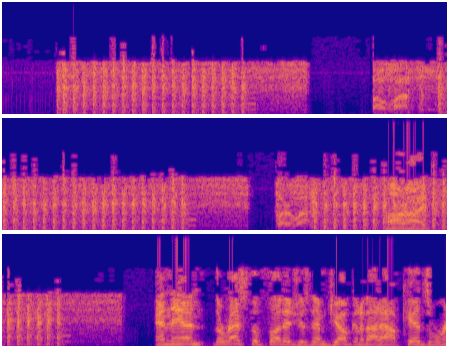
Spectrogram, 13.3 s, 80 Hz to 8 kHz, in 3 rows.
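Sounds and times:
rapid gunfire bursts from an aircraft-mounted gun: 0:00.5 - 0:02.8, 0:04.2 - 0:06.6, 0:07.4 - 0:10.0
speech: 0:03.7 - 0:04.9, 0:07.2 - 0:08.9, 0:10.4 - 0:13.3.

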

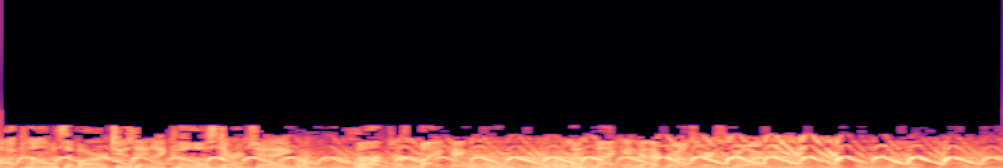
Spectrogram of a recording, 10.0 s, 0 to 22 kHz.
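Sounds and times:
speech: 0:00.0 - 0:08.7
emergency vehicle siren wailing in rapid up-and-down sweeps: 0:00.0 - 0:10.0
low road rumble: 0:00.0 - 0:10.0.

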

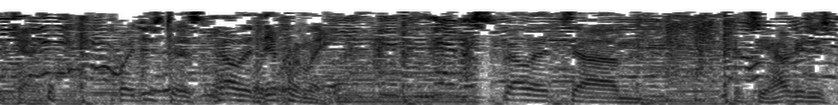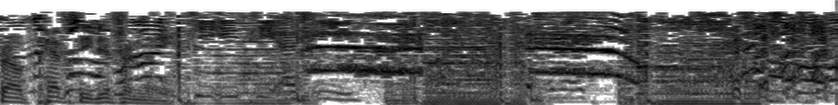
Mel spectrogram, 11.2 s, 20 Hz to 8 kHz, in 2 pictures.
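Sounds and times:
speech: 0:00.9 - 0:09.2, 0:09.9 - 0:11.1
laughter: 0:08.9 - 0:11.1
goat screaming: 0:09.1 - 0:10.0.

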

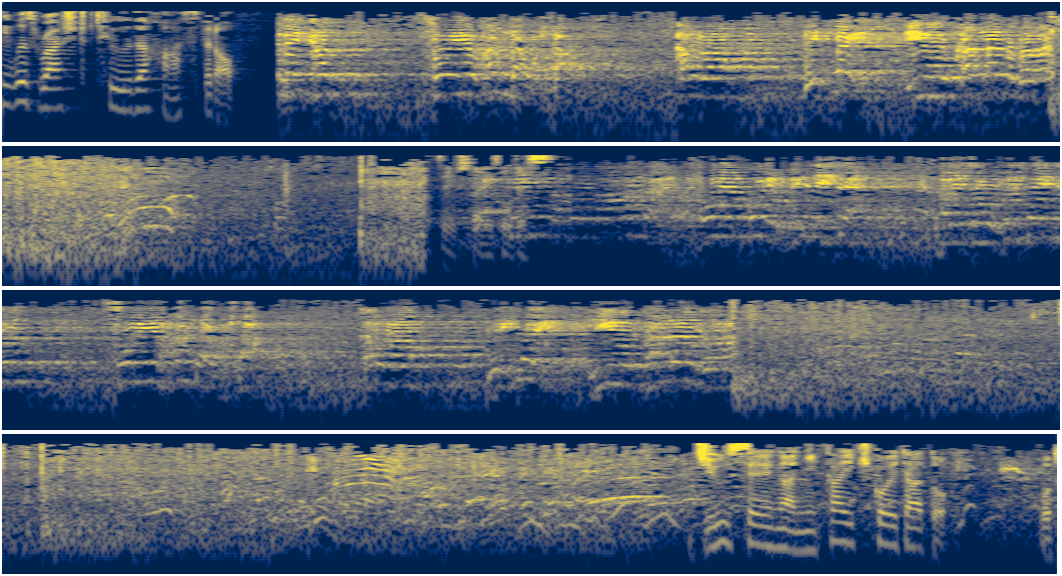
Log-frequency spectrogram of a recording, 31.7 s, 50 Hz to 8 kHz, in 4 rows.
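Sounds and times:
speech: 0:00.0 - 0:04.3, 0:11.2 - 0:12.2, 0:29.0 - 0:31.7
outdoor crowd murmuring: 0:02.1 - 0:31.7
gunshots: 0:07.8 - 0:09.3, 0:10.6 - 0:11.2, 0:21.3 - 0:22.6, 0:23.8 - 0:25.8.

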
